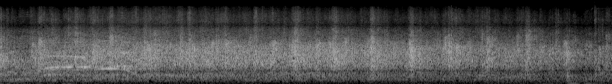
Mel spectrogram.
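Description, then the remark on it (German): An audience breaks into sustained applause, a dense, steady crackle of many hands clapping at an even loudness for about six seconds, with no voices rising above it. “Es ist nicht angebracht zu klatschen, weil die Aussagen sind nicht bedeutend, wie ich morgen früh zeigen werde.”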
